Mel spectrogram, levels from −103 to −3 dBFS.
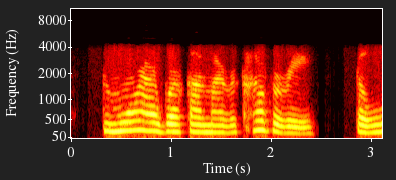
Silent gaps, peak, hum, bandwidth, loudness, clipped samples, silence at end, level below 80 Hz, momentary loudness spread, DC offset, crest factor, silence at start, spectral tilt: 2.47-2.53 s, 2.62-2.67 s; -8 dBFS; none; 4.1 kHz; -24 LUFS; under 0.1%; 0 s; -56 dBFS; 9 LU; under 0.1%; 16 dB; 0.3 s; -12 dB/octave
